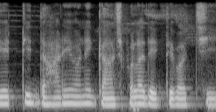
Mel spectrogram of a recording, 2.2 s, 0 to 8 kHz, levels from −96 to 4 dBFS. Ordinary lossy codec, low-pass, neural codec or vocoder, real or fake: none; 7.2 kHz; none; real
